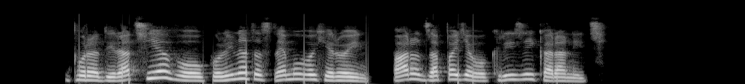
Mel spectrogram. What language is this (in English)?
Macedonian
